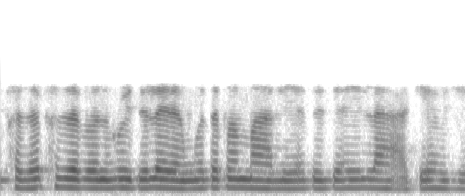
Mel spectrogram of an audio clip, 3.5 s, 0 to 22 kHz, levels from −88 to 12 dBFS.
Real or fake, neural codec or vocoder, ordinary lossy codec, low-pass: real; none; Opus, 24 kbps; 3.6 kHz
